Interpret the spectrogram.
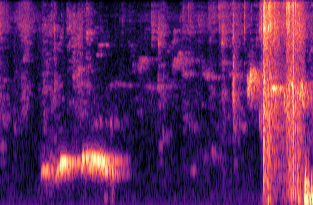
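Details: A captive decoy Spotted Dove cooing in the morning among many kept doves gives one low, hollow, slightly rising coo lasting about a second, followed by a brief burst of rustling noise.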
